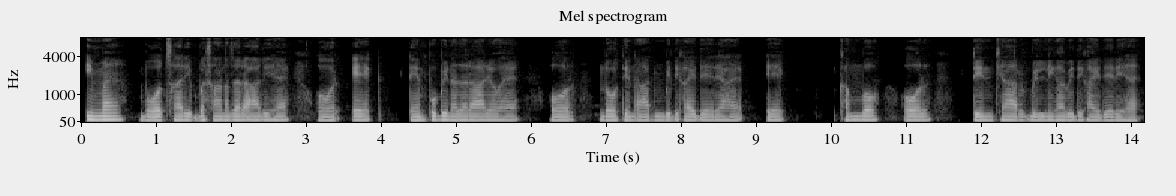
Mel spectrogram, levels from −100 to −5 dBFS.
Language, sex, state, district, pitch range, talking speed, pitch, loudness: Marwari, male, Rajasthan, Churu, 110-115 Hz, 135 wpm, 110 Hz, -37 LUFS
